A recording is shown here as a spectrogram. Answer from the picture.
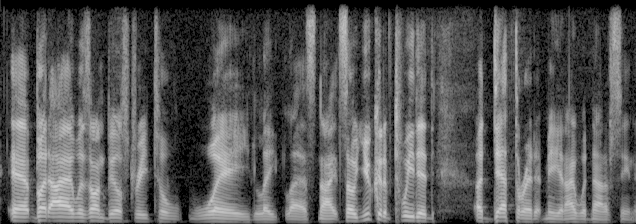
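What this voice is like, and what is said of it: Speaks with a regional accent. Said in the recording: “it sounds like you're saying Bill Street, but with an accent ... I adore your accent”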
